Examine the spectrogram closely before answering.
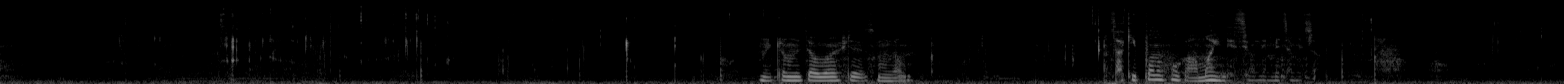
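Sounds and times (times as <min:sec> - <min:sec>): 
chewing and biting a very firm banana: 0:01.0 - 0:07.5, 0:09.2 - 0:11.1, 0:14.4 - 0:15.6
speech: 0:07.6 - 0:09.2, 0:11.2 - 0:13.2.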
